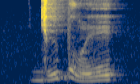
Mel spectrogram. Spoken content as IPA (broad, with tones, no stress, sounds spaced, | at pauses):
ɟ ɨː˨˥ b ʁʷ ẽ˩˧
